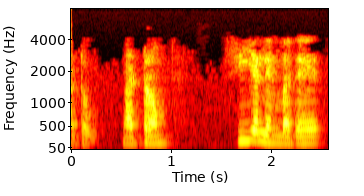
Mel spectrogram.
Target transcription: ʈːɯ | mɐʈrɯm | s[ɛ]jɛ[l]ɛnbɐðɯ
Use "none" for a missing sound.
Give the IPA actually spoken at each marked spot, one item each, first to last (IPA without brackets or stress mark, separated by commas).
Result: i, l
